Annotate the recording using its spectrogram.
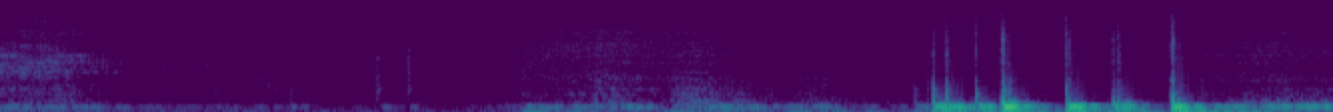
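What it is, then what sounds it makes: Candy-coated chocolate pieces. Fingertips tap and press the hard sugar shells of many small, solid candy-coated chocolates laid in a flat, circular colored pattern on a dark surface. After a quiet, hissy start and some soft rustling, seven sharp, bright clicks land in quick succession over a steady low hum.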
